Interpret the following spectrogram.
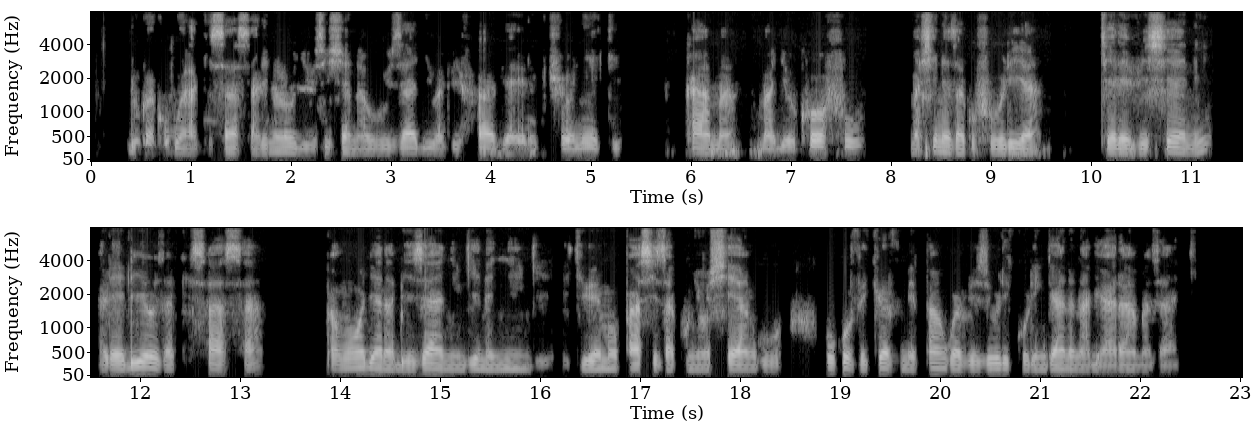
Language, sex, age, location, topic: Swahili, male, 25-35, Dar es Salaam, finance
